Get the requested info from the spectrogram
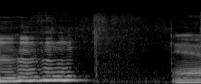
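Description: A man's voice humming a held, wavering note, dying away under a second; after a short pause another hummed note begins near the end.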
